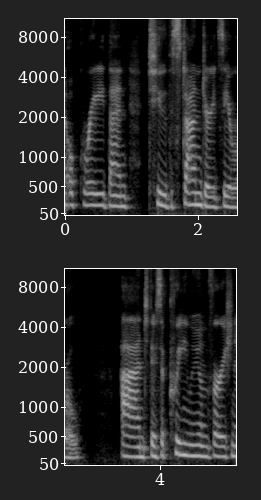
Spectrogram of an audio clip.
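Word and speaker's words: Xero: I would highly recommend it's called zero Cloud accounting software and it's x e r o is how it's spelled and they have different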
